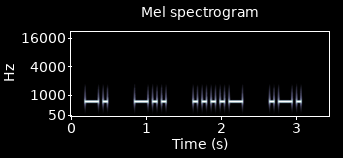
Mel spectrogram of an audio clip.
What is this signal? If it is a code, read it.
Morse code, heard as a keyed tone, about 20 wpm, spaced as for 14 wpm, 700 Hz. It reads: ND4R
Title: 088 Lesson 15g - Number 5 - Call Signs 20wpm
